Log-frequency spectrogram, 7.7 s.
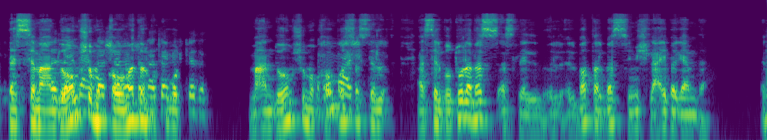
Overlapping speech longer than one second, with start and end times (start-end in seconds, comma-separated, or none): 0.5-1.8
